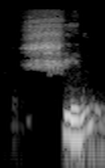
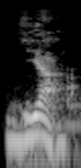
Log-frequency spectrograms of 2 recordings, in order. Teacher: হ্যাঁ, এটা শিন থেকে একটু বেশি ফাঁকা থাকে ইয়া বলার সময়। শিন বলার সময় কিছুটা লেগে থাকে দুই দিক দিয়ে শিন, আর ইয়া বলার সময় শেষের দিকে অর্থাৎ জিহ্বার শেষ অংশটা কিছুটা তালুর সাথে লেগে থাকে।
